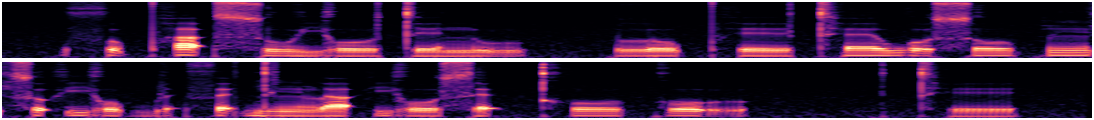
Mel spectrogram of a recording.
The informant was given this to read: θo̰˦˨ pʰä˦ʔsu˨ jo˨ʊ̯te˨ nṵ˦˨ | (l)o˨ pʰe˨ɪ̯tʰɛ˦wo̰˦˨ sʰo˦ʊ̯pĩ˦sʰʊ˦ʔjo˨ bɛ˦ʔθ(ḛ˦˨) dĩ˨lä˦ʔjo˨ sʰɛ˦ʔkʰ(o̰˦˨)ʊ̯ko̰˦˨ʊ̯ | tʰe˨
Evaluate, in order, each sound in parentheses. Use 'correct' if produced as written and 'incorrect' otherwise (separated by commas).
correct, incorrect, incorrect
